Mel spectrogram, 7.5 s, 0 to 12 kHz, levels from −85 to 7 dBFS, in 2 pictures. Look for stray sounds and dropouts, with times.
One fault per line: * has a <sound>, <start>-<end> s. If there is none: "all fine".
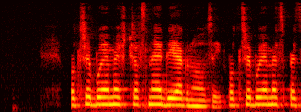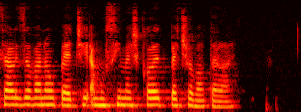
all fine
